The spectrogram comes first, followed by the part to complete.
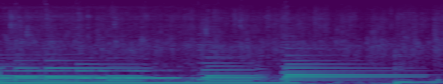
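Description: Live band of guitar, electric bass and hand percussion playing the closing instrumental bars of the song. A low bass note stops about three seconds in, and a final chord is held and fades toward the end.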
